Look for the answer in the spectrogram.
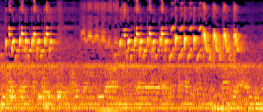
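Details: European goldfinch mating calls used to stimulate males into singing: dense, rapid, high twittering chirps, about four each second. Steady low tonal background sounds run beneath the calls.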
